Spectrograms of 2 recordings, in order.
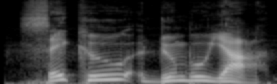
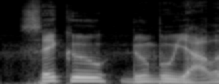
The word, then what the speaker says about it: Sekou Doumbouya: I was putting the emphasis on the wrong syllable, unfortunately, and I was going early in the season and throughout most of the year, Sekou Doumbouya. And I was close. I had all the syllables pronounced correctly, but the emphasis, like I said, wrong syllable. So Sekou Doumbouya. Sekou Doumbouya. Let's get this right from now on.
